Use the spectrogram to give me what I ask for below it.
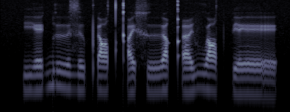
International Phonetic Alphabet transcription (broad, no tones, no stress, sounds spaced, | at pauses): j e ɡ͡b ɨː z ɨ pʼ ɨː tˤ kʼ e x ɨː qʼ i v uː tˤ pʲ eː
